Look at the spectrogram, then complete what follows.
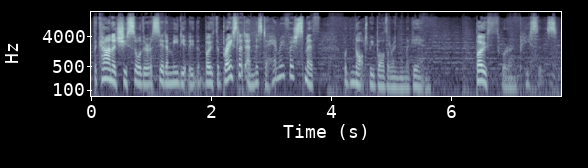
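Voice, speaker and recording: A woman's voice: sits low, animated, fairly quick, a bit bright, soft background music. A woman narrating an audiobook story in a dramatic, scripted reading style.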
